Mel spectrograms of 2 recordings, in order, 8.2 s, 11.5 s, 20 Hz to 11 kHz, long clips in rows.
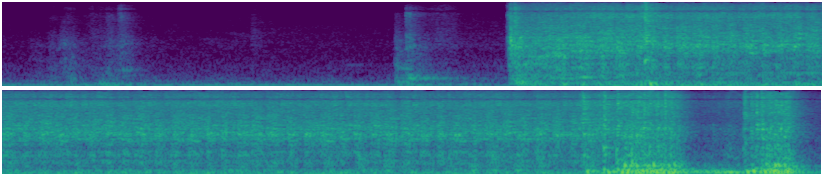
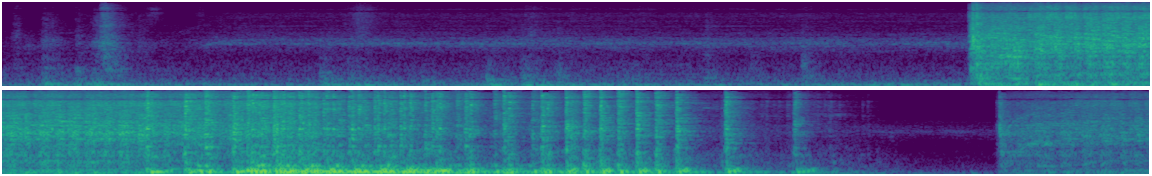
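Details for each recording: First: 1960 Ford F100 shop truck with carburetor and open header, first start in years: cranking then a sudden catch into a loud, rough open-header roar with blips; starts under its own power and sounds healthy. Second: 1960 Ford F100 shop truck, first start in years, carburetted, open header; starter churns steadily about six seconds and never fires after earlier header fireballs; owner suspects stuck float, jets later found clogged; fuel starvation.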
